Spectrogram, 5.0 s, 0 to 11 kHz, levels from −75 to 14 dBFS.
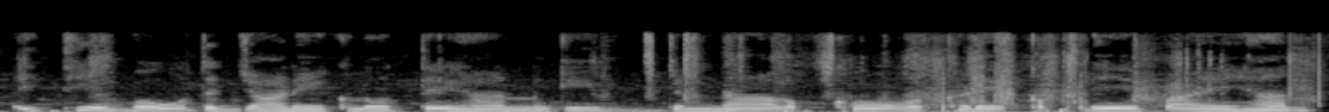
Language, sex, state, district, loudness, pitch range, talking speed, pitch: Punjabi, male, Punjab, Kapurthala, -13 LUFS, 195-220 Hz, 145 wpm, 210 Hz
